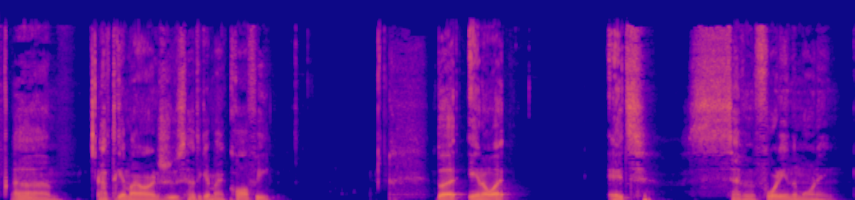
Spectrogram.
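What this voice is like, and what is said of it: Groggy early-morning voice. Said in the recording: “I'm not a morning person ... You could even hear it in my voice.”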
